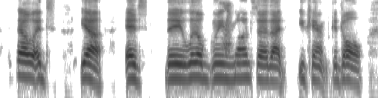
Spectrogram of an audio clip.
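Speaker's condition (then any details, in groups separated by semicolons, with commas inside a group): Cerebral palsy, mixed, moderate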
